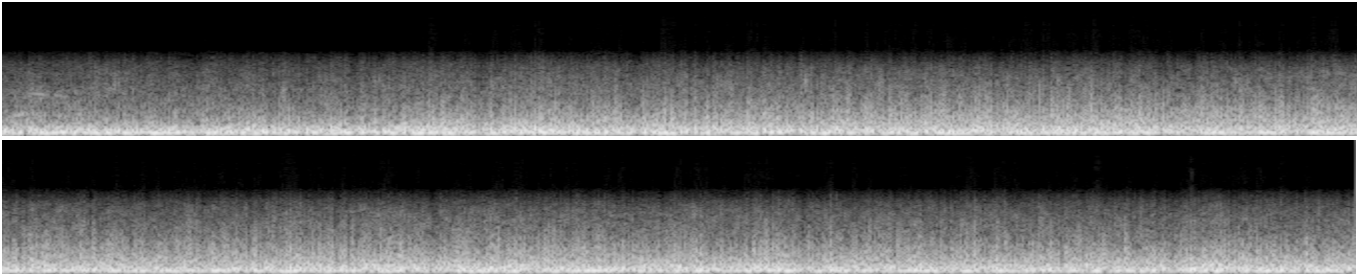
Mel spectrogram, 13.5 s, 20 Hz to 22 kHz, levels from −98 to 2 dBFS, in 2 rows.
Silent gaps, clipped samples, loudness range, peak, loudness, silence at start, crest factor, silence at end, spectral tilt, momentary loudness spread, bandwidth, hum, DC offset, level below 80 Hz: none; under 0.1%; 0 LU; 0 dBFS; -13 LUFS; 0 s; 12 dB; 0 s; -14 dB/octave; 2 LU; 3.4 kHz; none; under 0.1%; -40 dBFS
